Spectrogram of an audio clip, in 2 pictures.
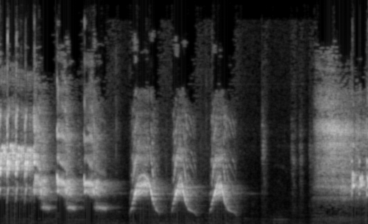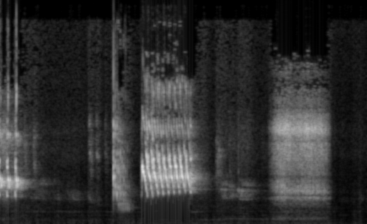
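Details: Asian pied starling from Java, a pet bird, singing varied phrases: quick descending whistled slurs, harsh buzzy chatter and rattling trills separated by brief gaps.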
